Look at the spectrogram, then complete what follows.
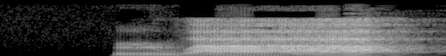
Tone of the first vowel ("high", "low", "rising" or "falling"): rising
